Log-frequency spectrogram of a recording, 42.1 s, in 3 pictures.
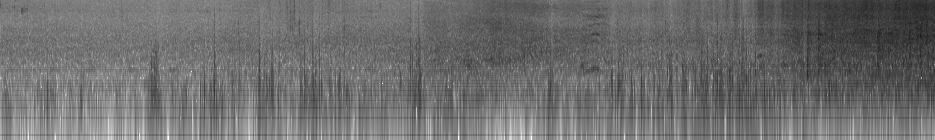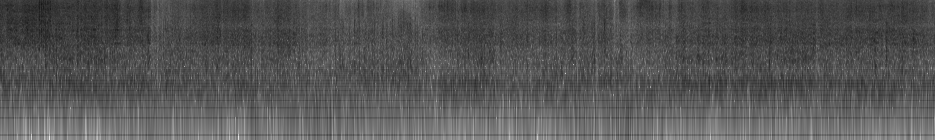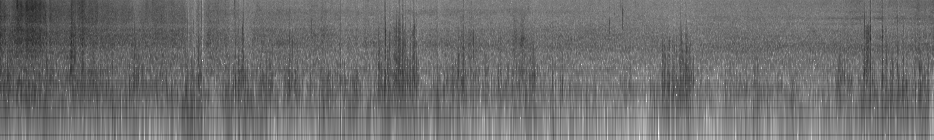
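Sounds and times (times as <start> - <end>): train wheels rumbling on rails: 0.0 - 42.0
wheels clacking over rail joints: 9.7 - 33.2.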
